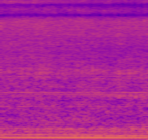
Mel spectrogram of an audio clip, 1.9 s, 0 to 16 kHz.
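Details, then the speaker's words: Home AC condenser restarted after run capacitor work (30/5 replacement planned): steady even low hum with constant fan whoosh, no buzzing or clicking, already blowing hot air. Normal running after repair. "Sounds good. It's already blowing some hot air. So we'll call that fixed for now."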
